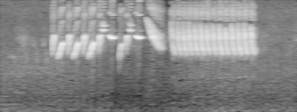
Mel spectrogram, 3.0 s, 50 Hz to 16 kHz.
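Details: Balkan goldfinch (Carduelis carduelis balcanica) in a 2022 world championship song recording: a row of quick falling high notes, clear whistles, a rising sweep, then a fast buzzy trill of about a dozen pulses that stops abruptly after two seconds.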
